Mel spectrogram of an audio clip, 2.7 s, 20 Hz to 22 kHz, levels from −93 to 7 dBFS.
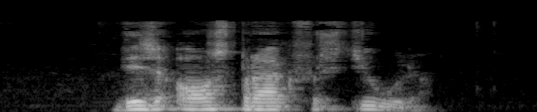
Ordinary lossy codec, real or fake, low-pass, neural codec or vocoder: AAC, 32 kbps; real; 9.9 kHz; none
